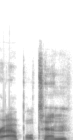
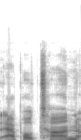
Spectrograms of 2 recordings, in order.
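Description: First: "Appleton" ending in a weak "tn"; reduced last vowel. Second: "Appleton" ending in a clear "tun"; full last vowel. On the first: Offering friend the other option, "Appleton" with weak "tin". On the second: Asking friend how to say the name, "Appleton" with full "tun". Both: Shown as a demonstration. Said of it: "Is it Appleton or Appleton".

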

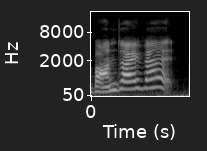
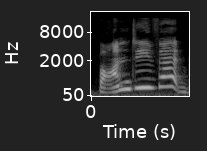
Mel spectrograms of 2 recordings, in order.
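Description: First: "Bondi" ending in a "dye" sound; "Bondi" rhyming its last syllable with "eye"; alternative pronunciation. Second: "Bondi" ending in a "dee" sound; "Bondi" rhyming its last syllable with "see"; alternative pronunciation. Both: Shown as a demonstration. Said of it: "I think it's called".

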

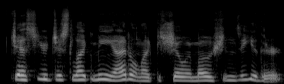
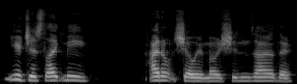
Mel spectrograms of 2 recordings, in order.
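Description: First: Higher, lightly mocking line reading; softened, pitched-up bad acting; terrible movie line. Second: Higher, lightly mocking delivery; pitched-up, awkward line reading; worst-way bonding line. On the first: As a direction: imitate a wooden actress gently. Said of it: "has a terrible line, too". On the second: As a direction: imitate bad acting with a touch of amusement. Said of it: "In the worst way".

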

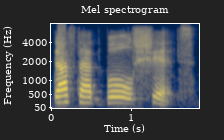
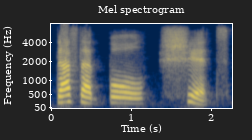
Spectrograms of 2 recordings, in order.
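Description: First: Each word spelled out slowly and hard; slow, weighty disgust; slow emphatic anger. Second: Even slower and louder, fuming; building real anger; slower, louder, angrier repeat. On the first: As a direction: lay it down word by word, fed up. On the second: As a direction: hammer it home harder the second time. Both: Real, not acted. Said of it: "And now I'm getting mad".

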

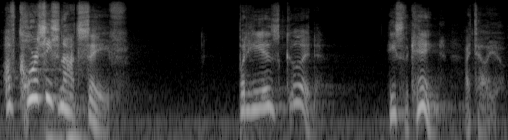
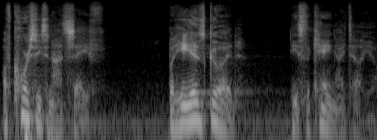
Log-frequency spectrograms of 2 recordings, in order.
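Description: First: Put-on an old church lady setting them straight; Mrs Beaver. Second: Softer, lower, holding back tears; preacher repeating the line he loves, softly; moved. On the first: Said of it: "Missus Beaver replied". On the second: Real, not acted. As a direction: say it gently, close to tears. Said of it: "that line still puts tears behind my eyes".

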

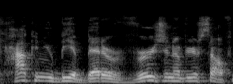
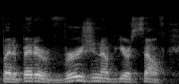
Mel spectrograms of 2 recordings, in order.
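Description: First: Said in the usual way. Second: "better" leaned on, set against "different"; weight falls on "better", the rest easy; stress on better. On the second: Shown as a demonstration. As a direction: hit the word "better" in "a better version of yourself". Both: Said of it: "Not somebody different".

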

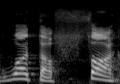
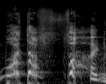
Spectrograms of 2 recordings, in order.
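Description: First: Slow, measured mock disbelief; appalled reaction. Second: Very high mock shriek; horrified outburst. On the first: Everyone reacting to the sacrifice, slow appalled disbelief. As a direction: draw out each word in disbelief. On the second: Two visitors reacting to the sacrifice, high-pitched horrified outburst. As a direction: squeal it high in exaggerated outrage.

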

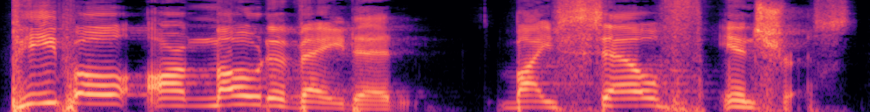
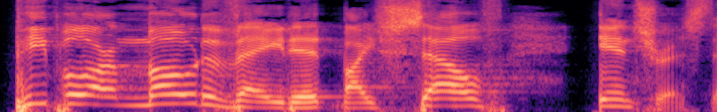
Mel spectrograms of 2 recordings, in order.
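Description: First: Slow, weighty statement with a pause before self-interest; slow emphatic. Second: Said in the usual way. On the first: Shown as a demonstration. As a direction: lay it down slowly, word by word.

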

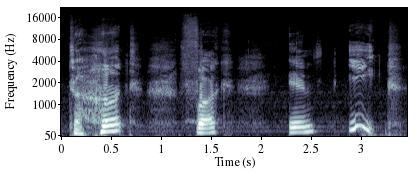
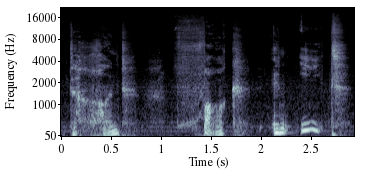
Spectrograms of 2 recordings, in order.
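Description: First: High, loud, drawn-out pulpit proclamation; hammed-up sermon, louder and higher; preached. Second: Quiet aside; muttered. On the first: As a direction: boom each word out like gospel. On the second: Acted. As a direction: drop the rule down to a near whisper. Same rule, muttered quietly.

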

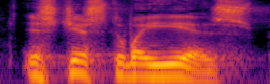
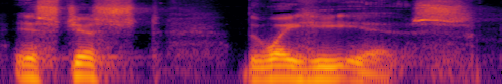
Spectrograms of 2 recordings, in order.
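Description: First: Said in the usual way. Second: Slower and softer, lower, letting it land; slow soft repeat. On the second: Shown as a demonstration. Preacher to congregation, slow soft emphasis on God's ways. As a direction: repeat it slowly, dropping the voice.

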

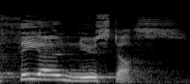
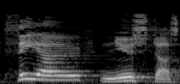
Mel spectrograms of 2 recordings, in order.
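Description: First: Theopneustos said slowly, theo-pneu-stos; Greek word said out. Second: Theopneustos drawn out very slowly, each syllable clear; very slow Greek word. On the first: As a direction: spell out theopneustos syllable by syllable. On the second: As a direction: stretch Theopneustos out for the congregation. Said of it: "It's the word theopneustos". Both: Shown as a demonstration.

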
